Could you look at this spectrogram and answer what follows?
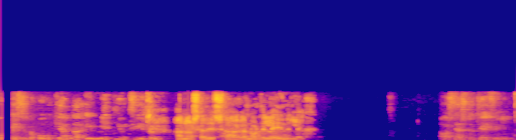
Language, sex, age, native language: Icelandic, male, 70-79, Icelandic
